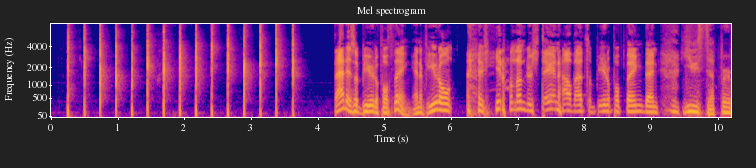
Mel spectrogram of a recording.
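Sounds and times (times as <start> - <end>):
one person clapping hands: 0.1 - 3.8
speech: 4.2 - 10.1
laughter: 6.2 - 10.1.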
